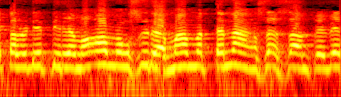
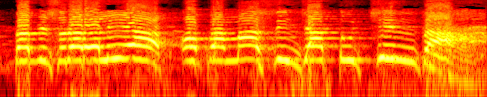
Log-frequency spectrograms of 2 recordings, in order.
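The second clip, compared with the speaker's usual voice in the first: raised, emphatic sermon voice; preaching; 7 semitones higher, 4 dB louder than usual. Acted. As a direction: drive the point home to the congregation.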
